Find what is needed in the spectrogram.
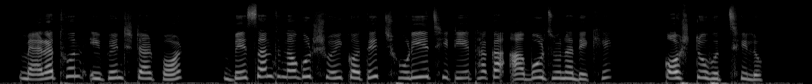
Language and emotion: Bengali, sad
